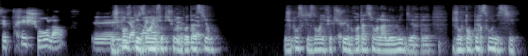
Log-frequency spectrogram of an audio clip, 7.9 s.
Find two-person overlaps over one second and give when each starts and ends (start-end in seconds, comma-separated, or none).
1.6-3.0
